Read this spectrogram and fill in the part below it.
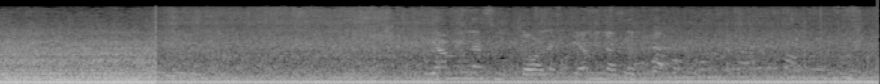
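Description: A boat engine idles with a low, steady hum.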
